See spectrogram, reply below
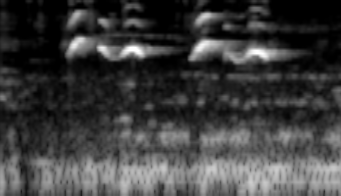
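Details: Green parrot giving two bright whistled phrases, each a rising note that slides down into a wavering lower tone, about a second apart, over a faint low hum.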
